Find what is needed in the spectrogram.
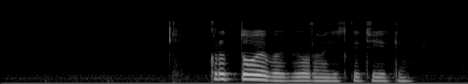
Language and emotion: Russian, positive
